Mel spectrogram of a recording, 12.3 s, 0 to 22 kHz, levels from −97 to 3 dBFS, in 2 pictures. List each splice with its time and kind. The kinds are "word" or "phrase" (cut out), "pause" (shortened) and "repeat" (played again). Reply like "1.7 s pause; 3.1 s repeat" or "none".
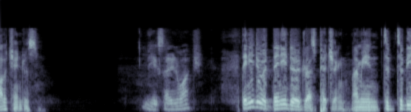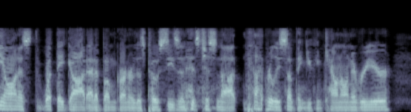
none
